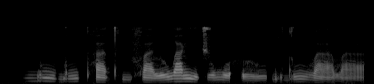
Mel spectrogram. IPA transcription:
ɡ͡b uː˦˨ ɡ uː˦ pʰ a˨ tʰ i˨ f a˨ l ʊ˦ w a˦ ŋ ĩ˨ t͡ʃ o˦ v o˨ h ʊ˨ ɣ u˨˦ ɓ i˨ d uː˦˨ β aː˨ v a˨

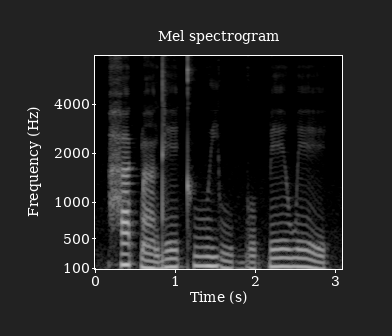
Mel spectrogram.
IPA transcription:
h a˦ k͡p ã˨ d eː˦ kʰ uː˦ j uː˨ ɡ͡b o˨ k͡p eː˦ w eː˦˨

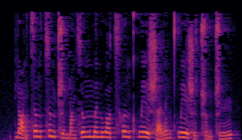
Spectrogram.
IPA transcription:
p j ɑ̰˨˩ ŋ t͡s ɤ˥˧ ŋ t͡s ʊ˥˩ ŋ ʈ͡ʂ ɻ̩˩ m j ɑ˩ ŋ s ʊ˥ ŋ m ə˥ n w ɔ˥˧ t͡sʰ ɤ˥˧ ŋ kʰ w e˥˩ ɪ̯ ʂ ä̰˨˩ l ə˥˧ n t̪ʰ w e˥˩ ɪ̯ ʂ ɻ̩˩ ʈ͡ʂ ʊ̰˨˩ ŋ ʈ͡ʂ ɻ̩˧˥

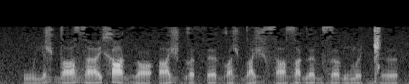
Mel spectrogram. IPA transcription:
w i˩˥ ʒ dˤ ʌ˩˥ zˤ i˩˥ x ɑ˥˨ ɡ ð ɒ˩ ʔ ɑ˩˥ ʒ ɡ ʌ˩˧˩ θ ɜ˩˧˩ ɡ ɒ˩ ʒ dˤ ʌ˩˧˩ ʒ s ʌ˩ zˤ ə˦ ɡ ɜ˦ ɡ z ʌ˦ ɡ m ə˦ ɡ͡ǁ ə˦

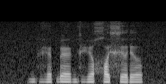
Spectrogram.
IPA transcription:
bʱ ʏ˨ ɓ ø˨ ɡʱ y˨ χ ʊ˨ xʲ ʊ˨ ɾʲ ʊ˨

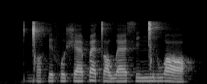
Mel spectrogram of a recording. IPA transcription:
ɡ͡ǀ ɒ x e f o ʃ æ p æ t ɒ w æ s i ŋ͡ǀ i w ɒ

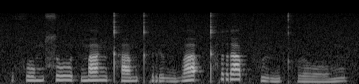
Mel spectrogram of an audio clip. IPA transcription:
f o˦˥ m s oː˥˩ t̚ m a˥˩ ŋ kʰ a˦˥ m kʰ r ɯ˩˦ ŋ b a˦˥ ʔ kʰ r a˥˩ p̚ f ɯ˩˦ ŋ kʰ l o˩˦ m

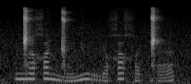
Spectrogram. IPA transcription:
ŋ͡ǁ ə˥˧ χ ɜ˥˧ ŋ͡ǁ u˩˧ lʲ u˥˧ r ʏ˩˧ χ ə˥˧ χ ʏ˩˧ ǁ ɜ˩˧

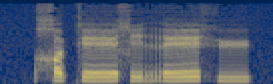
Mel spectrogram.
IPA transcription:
χ ə k eː ɬ i r eː h y

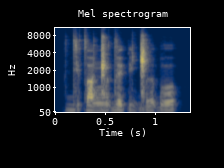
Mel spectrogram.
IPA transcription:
dʲ ə t aː ŋ͡ǁ ʏ d e pʲ a ɡ͡ǁ ɘː ɓ ʊː

